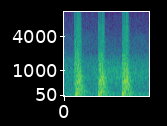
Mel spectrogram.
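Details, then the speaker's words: Mazda2 1.5L Hybrid Homura, heard inside the cabin: four hollow, resonant thuds about half a second apart when driving over bumps; bang over bumps, cause unconfirmed. "zgomotul ăsta îl aud în mașină Deci când mașina lovește adică mă rog dai peste niște denivelări și auzi zgomotul ăsta"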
